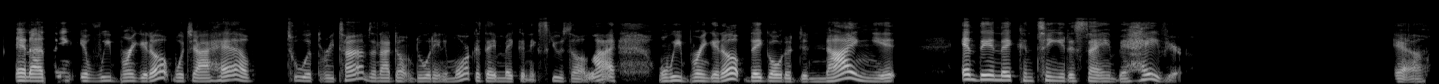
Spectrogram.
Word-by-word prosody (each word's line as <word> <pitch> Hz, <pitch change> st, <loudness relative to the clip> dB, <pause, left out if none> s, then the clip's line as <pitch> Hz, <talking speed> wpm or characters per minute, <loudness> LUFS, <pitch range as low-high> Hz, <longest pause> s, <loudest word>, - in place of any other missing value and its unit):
and 175 Hz, -1 st, +5 dB
I 165 Hz, 0 st, +5 dB
think 185 Hz, -1 st, -6 dB
if 160 Hz, -3 st, -4 dB
we 170 Hz, +1 st, -5 dB
bring 160 Hz, 0 st, -2 dB
it 150 Hz, -, +1 dB
up, -, -, +2 dB
which 160 Hz, +1 st, -6 dB
I 145 Hz, -1 st, +4 dB
have 175 Hz, 0 st, +1 dB, 0.3 s
2 180 Hz, -, -9 dB
or 165 Hz, -, -1 dB
3 145 Hz, 0 st, -10 dB
times 205 Hz, -, +1 dB
and 155 Hz, 0 st, -6 dB
I 150 Hz, -, +2 dB
don't 155 Hz, -, -6 dB
do 145 Hz, 0 st, -5 dB
it 145 Hz, -, -5 dB
anymore 160 Hz, -, -4 dB
'cause 170 Hz, -, -6 dB
they 150 Hz, -2 st, -1 dB
make 140 Hz, -1 st, -5 dB
an -, -, -6 dB
excuse 155 Hz, -4 st, -9 dB
or 135 Hz, -, -3 dB
a -, -, -5 dB
lie, -, -, +2 dB, 0.4 s
when 160 Hz, -, -3 dB
we 185 Hz, +1 st, +1 dB
bring 165 Hz, -2 st, -1 dB
it 155 Hz, +3 st, +1 dB
up, 250 Hz, +2 st, +5 dB
they 165 Hz, -1 st, +4 dB
go 155 Hz, -1 st, +1 dB
to 145 Hz, -1 st, -4 dB
denying 150 Hz, -, +4 dB
it 140 Hz, +2 st, -1 dB, 0.6 s
and 225 Hz, -2 st, +6 dB
then 220 Hz, -1 st, +6 dB
they 195 Hz, 0 st, +5 dB
continue 175 Hz, -2 st, -4 dB
the 150 Hz, -, -3 dB
same 145 Hz, -3 st, -2 dB
behavior. 220 Hz, -, -2 dB, 2.1 s
Yeah. -, -, -3 dB
165 Hz, 195 wpm, -25 LUFS, 150-185 Hz, 2.1 s, and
